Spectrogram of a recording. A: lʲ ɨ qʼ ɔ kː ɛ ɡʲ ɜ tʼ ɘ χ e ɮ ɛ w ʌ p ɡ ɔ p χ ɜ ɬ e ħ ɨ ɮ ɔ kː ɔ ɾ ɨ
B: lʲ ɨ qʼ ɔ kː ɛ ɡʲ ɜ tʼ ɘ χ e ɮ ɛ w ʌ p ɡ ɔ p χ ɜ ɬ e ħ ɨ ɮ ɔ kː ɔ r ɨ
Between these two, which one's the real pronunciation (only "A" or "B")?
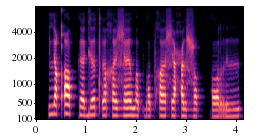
B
